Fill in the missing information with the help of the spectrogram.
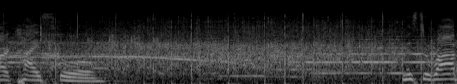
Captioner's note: audience applauding; instrumental music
